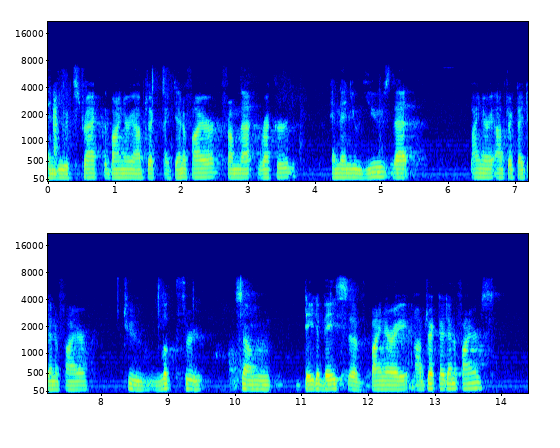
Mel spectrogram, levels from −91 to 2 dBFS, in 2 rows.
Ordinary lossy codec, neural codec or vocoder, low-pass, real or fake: Opus, 32 kbps; none; 7.2 kHz; real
